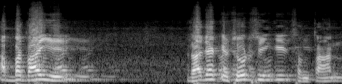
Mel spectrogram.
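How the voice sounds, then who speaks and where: A raised, projected voice with lively intonation carries over noticeable background noise. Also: man. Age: 80s+. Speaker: community elder. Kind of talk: speech to local gathering.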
